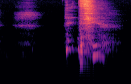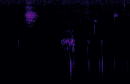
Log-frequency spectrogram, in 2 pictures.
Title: Rapid sneezing from my cold (and nose blows)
